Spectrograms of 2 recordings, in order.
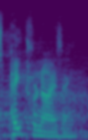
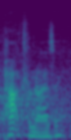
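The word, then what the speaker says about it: patronising: It's just one came up to me after a show a couple of weeks ago and said he thought I was patronizing. I said, well, I think you'll find that's pronounced patronizing.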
